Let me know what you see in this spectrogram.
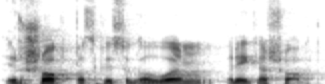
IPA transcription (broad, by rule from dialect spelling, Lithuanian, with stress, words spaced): ɪr ˈʃoːkt pɐsˈkʊɪ sʊɡɐlˠˈʋoːjoːm ˈrʲɛɪkʲɛ ˈʃoːkt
